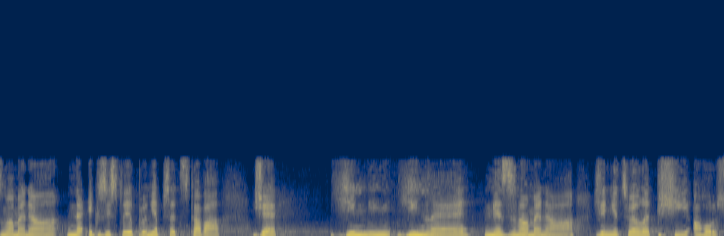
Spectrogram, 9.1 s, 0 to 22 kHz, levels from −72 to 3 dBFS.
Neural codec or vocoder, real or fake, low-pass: codec, 16 kHz, 1.1 kbps, Voila-Tokenizer; fake; 7.2 kHz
